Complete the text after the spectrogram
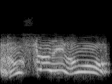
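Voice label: aircraft destroyed, Czech, mood high; speech; War Thunder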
